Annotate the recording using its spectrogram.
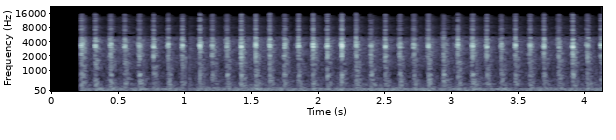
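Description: Ratchet-like mechanical clicking from a gear-turning sound effect, rapid and very even at about nine clicks a second, over a low steady hum.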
